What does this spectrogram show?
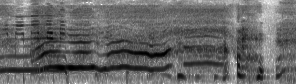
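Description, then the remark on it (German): A voice imitates a quiet, held-back punk scream: a strained, wavering high cry held for over a second, followed by a few short choked bursts. The sound is fairly restrained. “Und dann saß ich so auf meinem Bett mit der Akustikgitarre und war immer so, weißt du, weil das war das Schreien, aber ich konnte halt nicht schreien, weil ich so,”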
